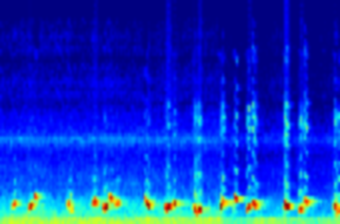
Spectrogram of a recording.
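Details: Yellow-vented bulbul singing a varied 'ropel' style song used to tutor and lure other bulbuls: quick bubbly whistled phrases of short rising and falling notes, repeated about every half second, with a faint steady background hum.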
